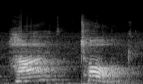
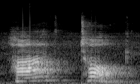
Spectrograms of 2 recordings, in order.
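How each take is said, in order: Both takes have the same delivery.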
